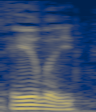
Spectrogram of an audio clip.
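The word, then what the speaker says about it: Aly: It's actually, it's spelled Ally. It's A-L-Y, but pronounced Ailey.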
